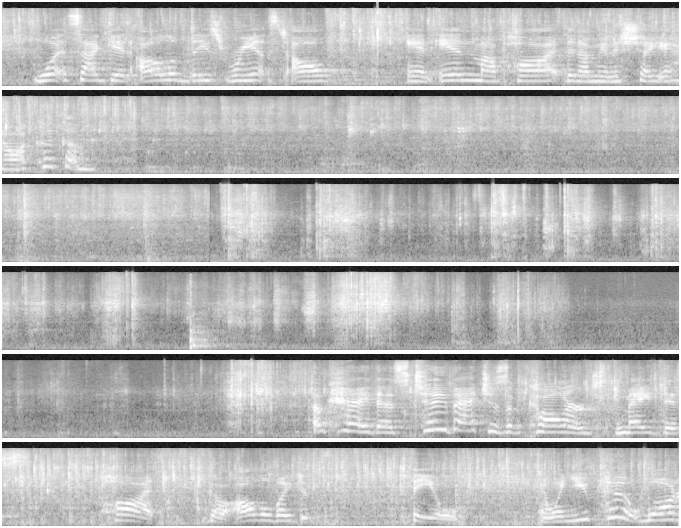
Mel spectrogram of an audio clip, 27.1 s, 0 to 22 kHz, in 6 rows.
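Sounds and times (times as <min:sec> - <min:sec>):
leaves tearing and crunching: 0:10.4 - 0:17.4, 0:19.4 - 0:20.1.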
